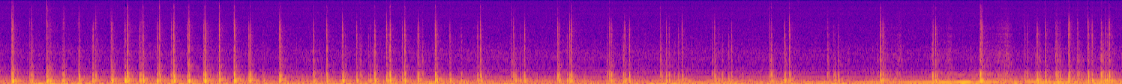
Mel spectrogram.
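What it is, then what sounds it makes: Laminated wooden tabletop. Long painted fingernails tap rapidly across a large, flat, solid, dark laminated wooden tabletop. The taps are quick, dry clicks with a dull low thud and almost no ring, running steadily over a low, constant hum.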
